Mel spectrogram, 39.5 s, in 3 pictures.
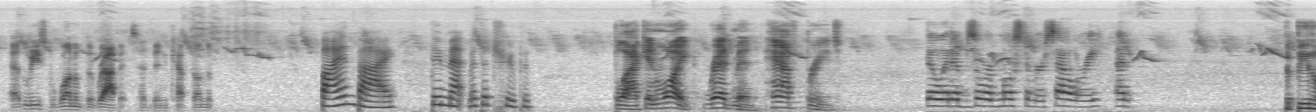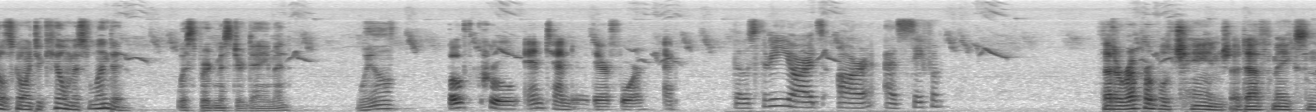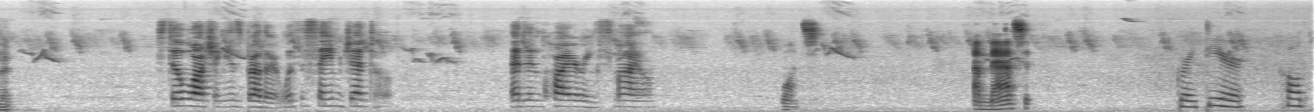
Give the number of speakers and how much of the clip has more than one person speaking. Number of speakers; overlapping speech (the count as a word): ten, no overlap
